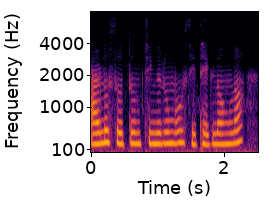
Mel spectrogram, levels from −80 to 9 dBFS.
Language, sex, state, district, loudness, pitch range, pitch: Karbi, female, Assam, Karbi Anglong, -14 LUFS, 225-245 Hz, 230 Hz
